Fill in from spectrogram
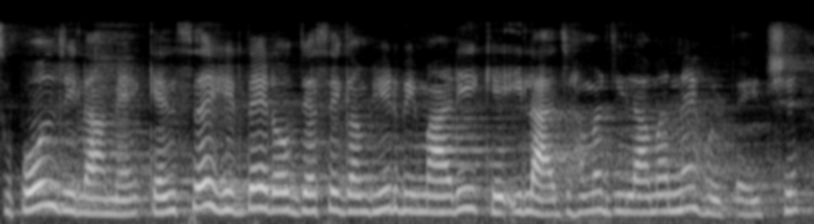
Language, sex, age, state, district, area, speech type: Maithili, female, 18-30, Bihar, Supaul, rural, spontaneous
